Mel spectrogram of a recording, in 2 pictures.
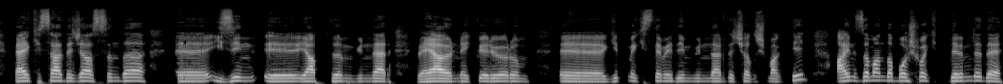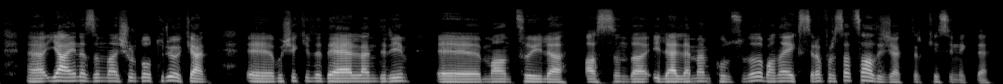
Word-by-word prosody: belki 150 0 +4
sadece 160 -1 +3
aslında, 160 +1 0 0.3
eee, 145 0 +1
izin, 165 +3 -2
eee, 140 - +2 0.2
yaptığım 140 0 0
günler 140 0 +1 0.3
veya 140 +2 +8
örnek 140 0 -1
veriyorum, 145 -2 +1 0.3
eee, 135 -2 +2
gitmek 150 +3 -7
istemediğim 150 -3 -3
günlerde 140 0 -3
çalışmak 135 -2 -4
değil, 215 +4 -1 0.3
aynı 160 +4 +3
zamanda 180 0 0
boş 170 -1 0
vakitlerimde 170 +1 -2
de, 145 -5 +2 0.3
eee, 140 0 +2
"Ya, 165 +1 +6
en 170 - -3
azından 155 -2 -2
şurada 165 +2 -4
oturuyorken, 160 -6 +1 0.4
eee, 135 -2 +1
bu 145 - -7
şekilde 150 -1 -6
değerlendireyim." 145 +1 +3 0.3
eee, 125 -1 +3
mantığıyla 125 -2 0 0.2
aslında 125 0 -1
ilerlemem 135 0 +1
konusunda 135 +3 -7
da 185 - -2
bana 145 +1 0
ekstra 145 +1 -2
fırsat 150 +4 -5
sağlayacaktır 120 - -2
kesinlikle. 100 -6 -9
145 Hz, 130 wpm, -24 LUFS, 135-160 Hz, 0.4 s, veya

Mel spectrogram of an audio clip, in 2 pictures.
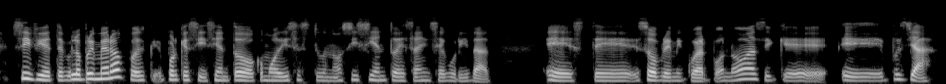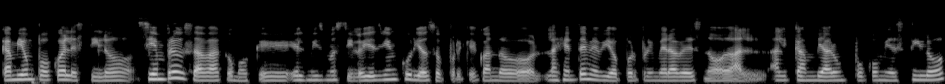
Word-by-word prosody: Sí, 275 -1 +7
fíjate. 200 -3 +4
Lo 230 +3 +6
primero, 260 +6 +8
pues 200 -2 +2
que - - -10
porque 215 -2 +2
sí, 185 -4 -2
siento, 190 -1 +3
como 185 +1 -2
dices 195 +3 -3
tú, 180 -1 -8
¿no? 165 0 -6
Sí 210 +3 -4
siento 200 -2 -1
esa 175 0 -2
inseguridad, 165 -3 -3 0.5
este, 170 -2 0
sobre 185 -3 +4
mi 175 +1 -7
cuerpo, 160 +1 +1
¿no? 200 +7 +1
Así 235 -6 +2
que, 220 - -1
eh, 175 -3 0
pues 235 -2 -5
ya, - - +6 0.2
cambió 220 +3 +3
un 235 - -3
poco 210 0 -2
el 210 - +2
estilo. 180 0 -5
Siempre 245 +4 +2
usaba 185 -8 +1
como 170 -2 -8
que 180 0 -6
el 200 0 -3
mismo 200 0 -8
estilo, 205 -3 -5
y 190 - +2
es 190 - -1
bien 225 +2 -2
curioso, 200 -7 -2
porque - - -11
cuando 180 0 -3
la 200 0 -3
gente 210 +3 -1
me 220 -3 -2
vio 180 -3 -1
por 180 - -7
primera 180 -1 -1
vez, 180 +1 -1
¿no?, 85 0 -4
al 80 -3 -2
al 195 0 -6
cambiar 190 -2 0
un 195 +1 -8
poco 195 0 -10
mi 190 -2 -7
estilo, 205 +4 -4
190 Hz, 190 wpm, -22 LUFS, 180-210 Hz, 0.5 s, primero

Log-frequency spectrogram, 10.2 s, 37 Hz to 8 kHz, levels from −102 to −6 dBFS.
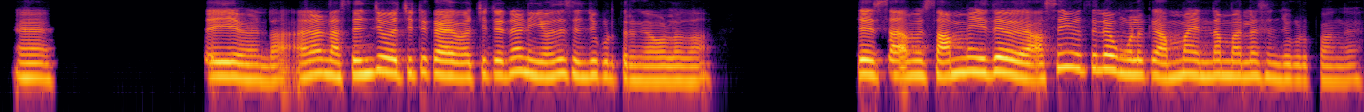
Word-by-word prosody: ஆ. 195 -2 -2 1.2
செய்ய 205 0 +3
வேண்டாம். 170 -1 -5
ஆனா, 205 +3 +1
நான் 205 -1 0
செஞ்சு 230 +4 +3
வச்சுட்டு 235 +1 -1
க - - +6 0.2
வச்சிட்டேன்னா, 220 +4 -2
நீங்க 210 -2 +1
வந்து 230 +2 -1
செஞ்சு 215 +1 -1
குடுத்துருங்க, 180 -4 -5
அவ்ளோ 170 0 -3
தான். 165 +4 -8 1.1
செ 230 - +6 0.2
சம 220 -1 +2
செம்ம 235 +5 +3
இது 255 +2 +5 0.3
அசைவத்தில 295 +4 0
உங்களுக்கு 225 -2 0
அம்மா 215 +4 0
என்ன 205 +1 -1
மாரிலாம் 210 0 -2
செஞ்சு 185 -1 -4
குடுப்பாங்க? 170 -1 -9
210 Hz, 150 wpm, -21 LUFS, 190-230 Hz, 1.2 s, க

